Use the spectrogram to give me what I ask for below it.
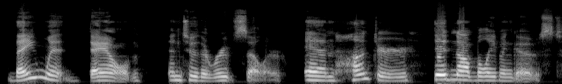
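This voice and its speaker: A very slow pace and lively intonation in a Southern US accent. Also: woman, medium pitch for a woman. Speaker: podcast co-host. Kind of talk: casual chat. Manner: halting.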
